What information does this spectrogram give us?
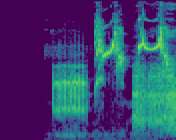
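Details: Asian pied starling song used as a lure to get young or sulking birds singing: a flat buzzy note, then two loud whistled, warbling phrases with rising and falling sweeps, separated by short gaps.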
